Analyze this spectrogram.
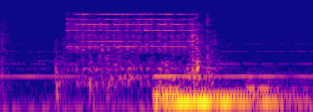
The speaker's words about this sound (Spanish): creo que es mejor que hoy contestes tú. Vale. Jake coge el teléfono.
